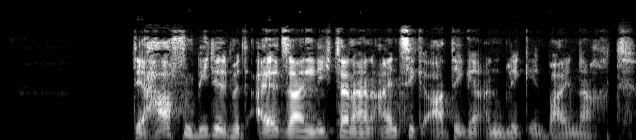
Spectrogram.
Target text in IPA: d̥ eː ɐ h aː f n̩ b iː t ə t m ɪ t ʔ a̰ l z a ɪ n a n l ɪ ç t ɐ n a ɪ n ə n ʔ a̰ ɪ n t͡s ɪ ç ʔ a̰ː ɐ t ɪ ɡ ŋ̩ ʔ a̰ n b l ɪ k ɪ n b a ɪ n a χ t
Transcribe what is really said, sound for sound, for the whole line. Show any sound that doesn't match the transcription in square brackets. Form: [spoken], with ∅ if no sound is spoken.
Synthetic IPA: d̥ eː ɐ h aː f n̩ b iː t ə t m ɪ t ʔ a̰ l z a ɪ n [ə] n l ɪ ç t ɐ n a ɪ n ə n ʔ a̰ ɪ n t͡s ɪ ç ʔ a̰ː ɐ t ɪ ɡ ŋ̩ ʔ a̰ n b l ɪ k ɪ n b a ɪ n a χ t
